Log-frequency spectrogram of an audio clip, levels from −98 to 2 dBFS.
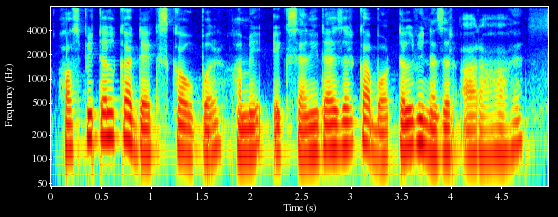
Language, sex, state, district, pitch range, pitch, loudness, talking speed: Hindi, male, Assam, Kamrup Metropolitan, 120-145 Hz, 130 Hz, -15 LUFS, 180 wpm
